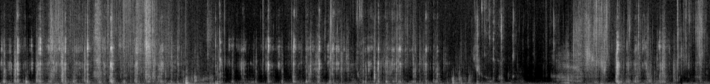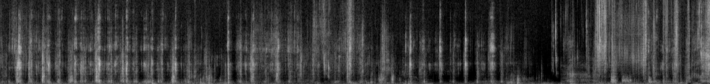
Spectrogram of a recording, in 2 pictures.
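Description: Close-miked eating of cheese pizza: many sharp crunches and chewing sounds in quick succession, with a short pause about ten seconds in.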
